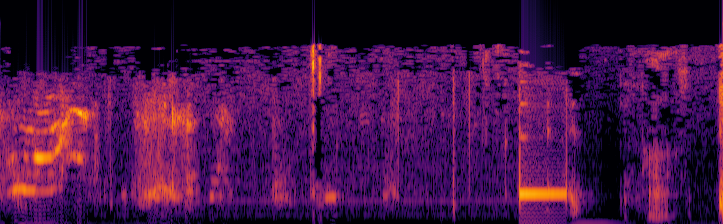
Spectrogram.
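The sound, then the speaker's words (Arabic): A telephone line tone follows a caller's dropped call. A faint steady hum runs under brief speech at the start, then a single loud, flat beep sounds midway, and voices return at the end. “قطع اتصال يعني.”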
